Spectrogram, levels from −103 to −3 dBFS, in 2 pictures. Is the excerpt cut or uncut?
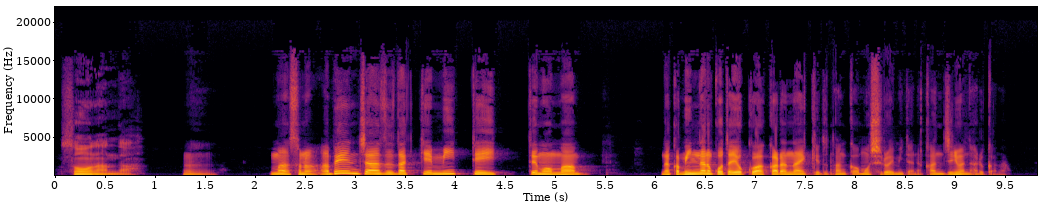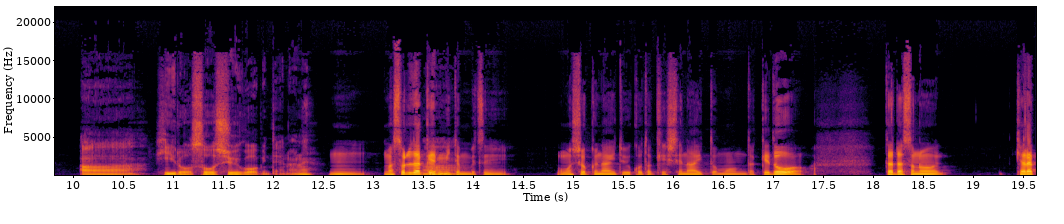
uncut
